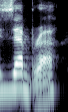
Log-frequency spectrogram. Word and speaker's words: zebra: was talking about how it should be zebra because it rhymes with Deborah I don't know if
